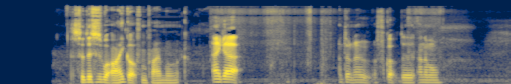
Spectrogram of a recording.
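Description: A young man talks with animation close to a phone microphone.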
